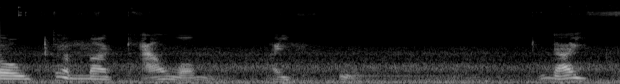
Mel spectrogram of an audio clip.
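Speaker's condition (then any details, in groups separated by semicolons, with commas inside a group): Cerebral palsy; uses service dog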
